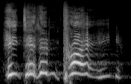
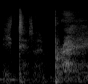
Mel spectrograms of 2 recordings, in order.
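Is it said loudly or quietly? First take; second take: loudly; quietly. First: It is shouted loudly. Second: It is said quietly.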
